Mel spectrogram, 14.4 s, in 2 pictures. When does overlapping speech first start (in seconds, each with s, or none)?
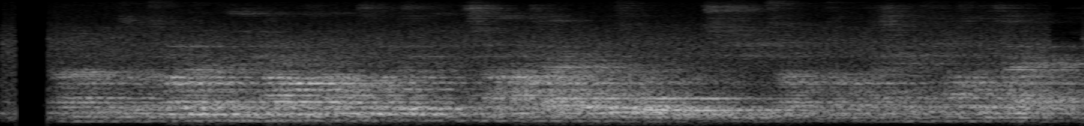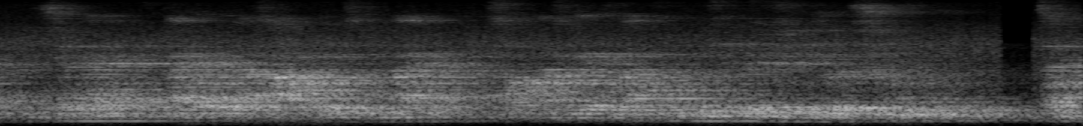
none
